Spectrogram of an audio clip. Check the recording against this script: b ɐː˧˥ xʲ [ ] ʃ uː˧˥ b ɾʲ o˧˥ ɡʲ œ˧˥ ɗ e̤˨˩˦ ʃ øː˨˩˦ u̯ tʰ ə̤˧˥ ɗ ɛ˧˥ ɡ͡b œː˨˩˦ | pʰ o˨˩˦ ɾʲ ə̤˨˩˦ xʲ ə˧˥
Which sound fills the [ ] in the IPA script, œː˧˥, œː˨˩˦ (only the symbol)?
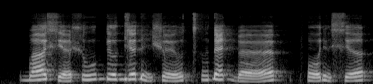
œː˨˩˦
